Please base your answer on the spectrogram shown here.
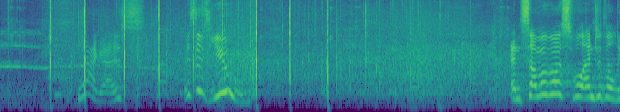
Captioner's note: audience clapping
